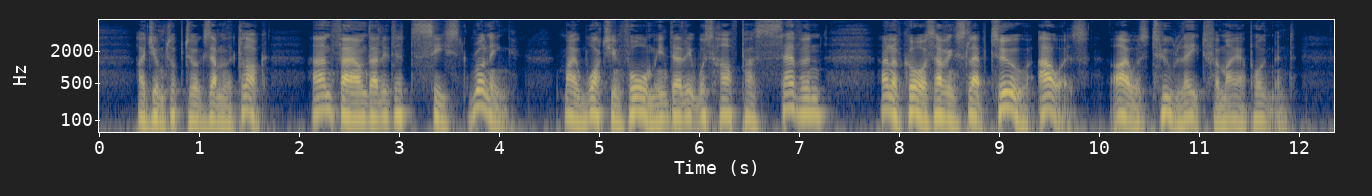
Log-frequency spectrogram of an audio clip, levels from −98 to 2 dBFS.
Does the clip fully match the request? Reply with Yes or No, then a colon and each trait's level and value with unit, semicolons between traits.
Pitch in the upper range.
No: low, 115 Hz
